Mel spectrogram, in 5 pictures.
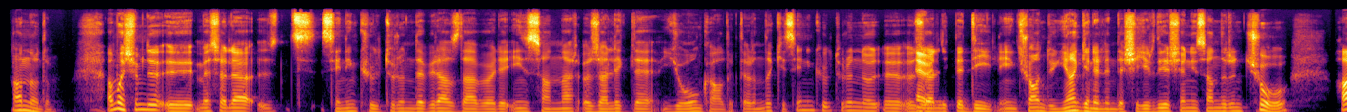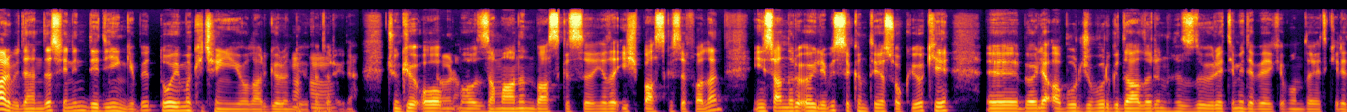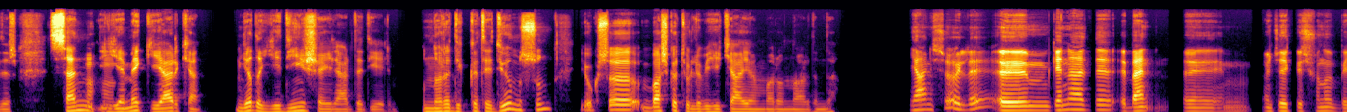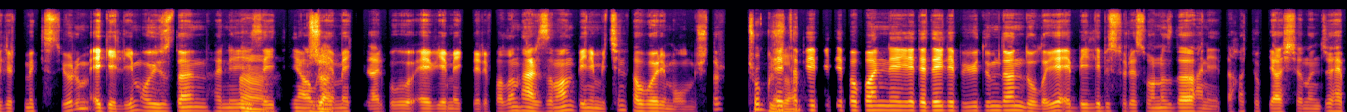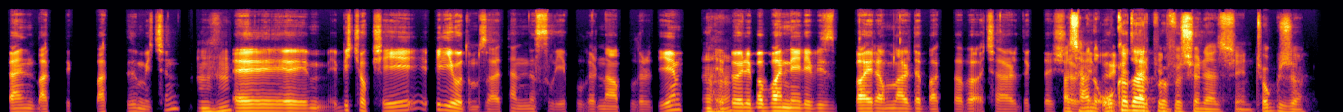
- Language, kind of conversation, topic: Turkish, podcast, Mutfakta en çok hangi yemekleri yapmayı seviyorsun?
- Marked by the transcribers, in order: none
